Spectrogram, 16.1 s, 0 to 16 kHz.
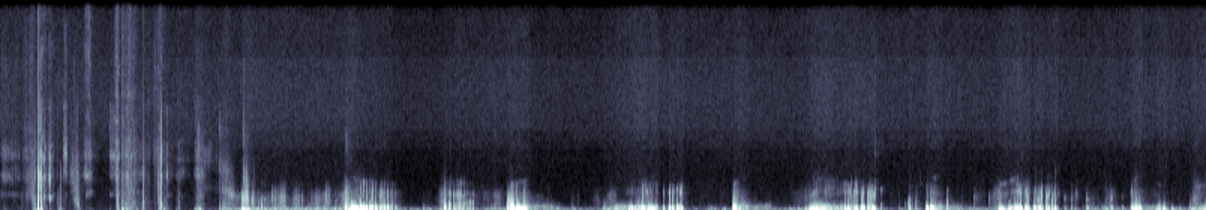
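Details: Repeated low gurgling rumbles in bursts with quiet gaps, recorded over 12 minutes of hunger with only water in the stomach; borborygmi (stomach growling).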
